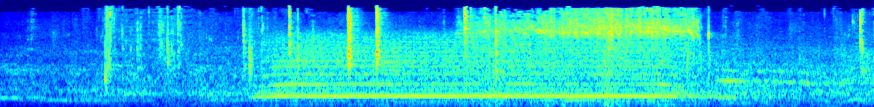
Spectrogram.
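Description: A train rumbles along the rails, a steady metallic squeal rising over the noise for a couple of seconds amid scattered clacks and knocks, with no one speaking.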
